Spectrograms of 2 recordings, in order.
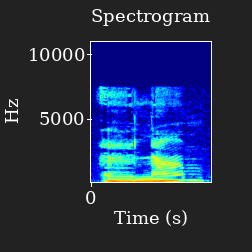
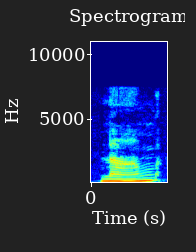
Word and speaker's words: lamb: And also B is silent in some words like thumb, lamb and plumber. Thumb, lamb and plumber.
